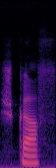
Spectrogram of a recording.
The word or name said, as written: shkaf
